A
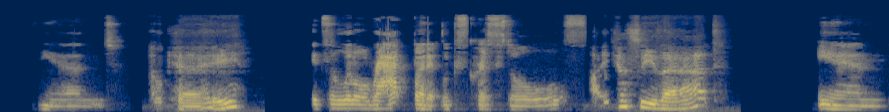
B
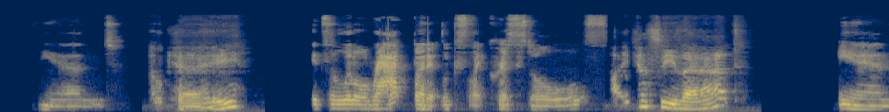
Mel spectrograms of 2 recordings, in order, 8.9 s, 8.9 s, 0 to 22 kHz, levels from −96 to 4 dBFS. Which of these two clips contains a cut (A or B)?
A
